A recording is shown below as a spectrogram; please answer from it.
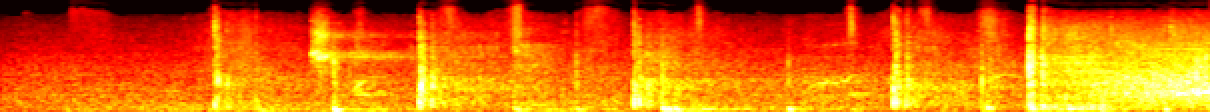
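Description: Sharp knocks of a tennis ball: racket strikes and bounces on a hard court, about a dozen, spaced irregularly around half a second apart.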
